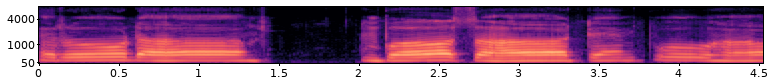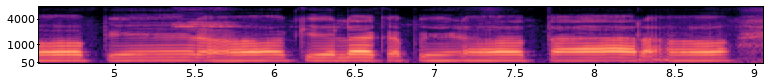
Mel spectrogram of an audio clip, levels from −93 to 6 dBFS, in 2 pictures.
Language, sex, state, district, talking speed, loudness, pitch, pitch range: Bhojpuri, male, Uttar Pradesh, Gorakhpur, 95 wpm, -17 LUFS, 155 Hz, 150-160 Hz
